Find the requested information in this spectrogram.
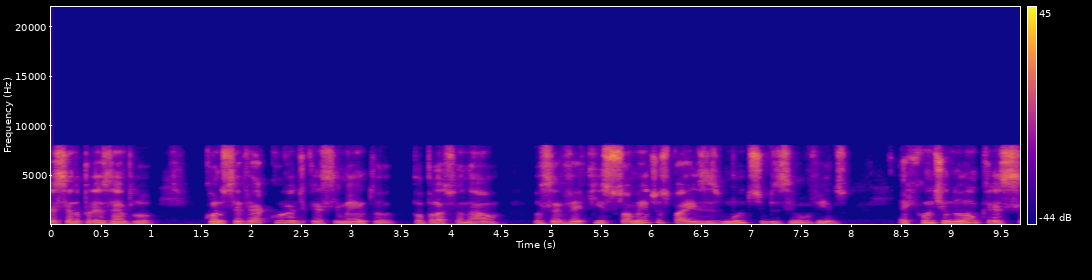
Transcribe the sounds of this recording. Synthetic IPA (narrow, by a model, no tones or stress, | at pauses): esẽnd̪ʊpoɾezẽmplʊ | kwɐ̃nd̪ʊseveɐkuɾvɐd͡ʒɪkɾesimẽnt̪ʊpopulasionaw | vosevekɪsɔmẽnt͡ʃɪʊspaizɪzmũj̃t̪ʊ̥subd̪ɪzẽvowvid̪ʊs | ɛkɪ̥kõnt͡ʃinuɐ̃w̃kɾes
